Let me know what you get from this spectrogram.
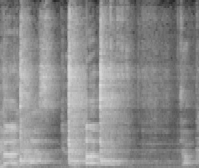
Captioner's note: pepper shaker thuds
